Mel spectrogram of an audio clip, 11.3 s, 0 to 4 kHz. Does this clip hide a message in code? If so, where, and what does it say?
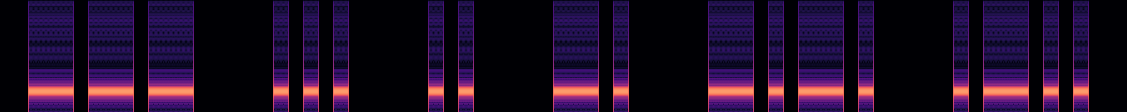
Yes: Morse code from 0.3 to 10.9 s, heard as a keyed tone, about 8 wpm, spaced as for 6 wpm, 440 Hz. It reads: OSINCL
